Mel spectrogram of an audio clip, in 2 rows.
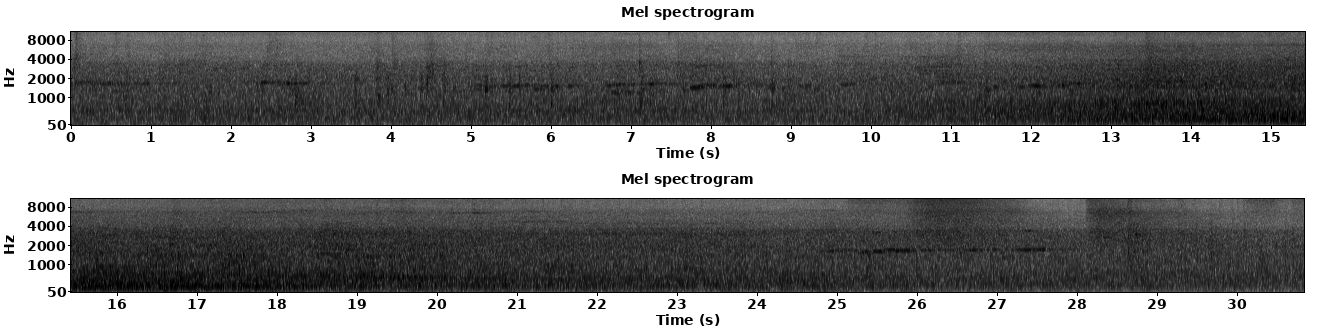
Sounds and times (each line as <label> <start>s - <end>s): screaming escalator 4.7s - 10.2s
